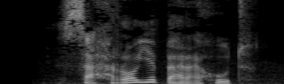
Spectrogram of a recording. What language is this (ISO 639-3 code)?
fas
